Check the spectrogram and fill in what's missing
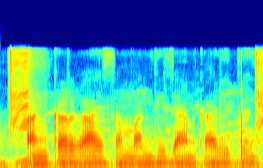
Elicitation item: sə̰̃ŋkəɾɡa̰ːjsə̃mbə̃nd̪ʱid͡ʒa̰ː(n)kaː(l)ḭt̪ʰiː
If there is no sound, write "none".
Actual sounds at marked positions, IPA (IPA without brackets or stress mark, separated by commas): n, ɾ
